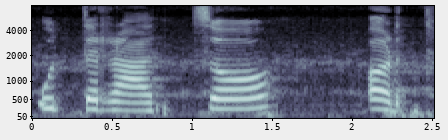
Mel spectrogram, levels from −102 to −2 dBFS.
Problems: constant background noise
